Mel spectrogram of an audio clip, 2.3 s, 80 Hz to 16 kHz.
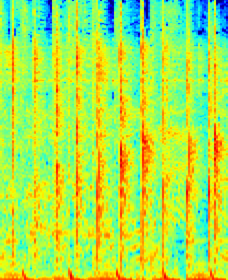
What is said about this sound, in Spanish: Vaya, 8 de marzo, bravo, un aplauso.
